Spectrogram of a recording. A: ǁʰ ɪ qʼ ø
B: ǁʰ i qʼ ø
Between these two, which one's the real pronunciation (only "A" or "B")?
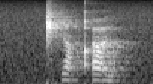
B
